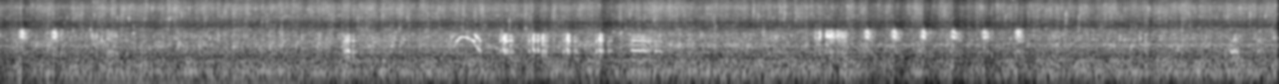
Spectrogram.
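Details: Hidden frog giving its seasonal mid-to-high song outdoors: quick trains of sharp, repeated pulses, one near the start and a longer, faster series later, with running water hissing throughout.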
